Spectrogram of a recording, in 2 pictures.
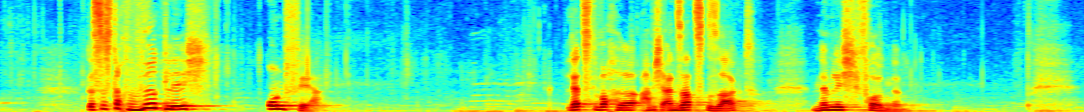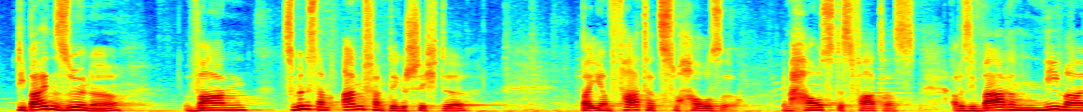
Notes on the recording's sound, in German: Predigt im Rahmen des GreifBar+ Gottesdienstes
